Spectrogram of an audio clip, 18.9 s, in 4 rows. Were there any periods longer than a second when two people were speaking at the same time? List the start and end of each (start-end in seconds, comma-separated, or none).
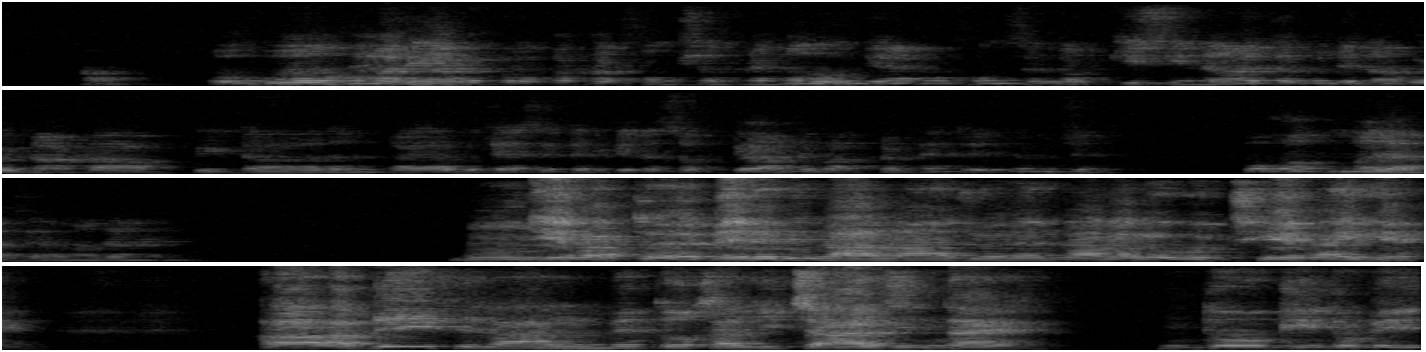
none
